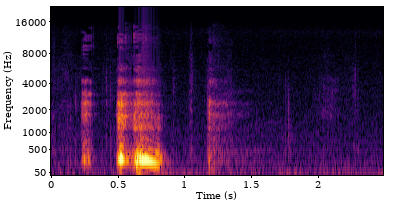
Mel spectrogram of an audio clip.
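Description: A woman clearing her throat: one short, loud burst about half a second in, with a couple of smaller throat sounds just before and after it.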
